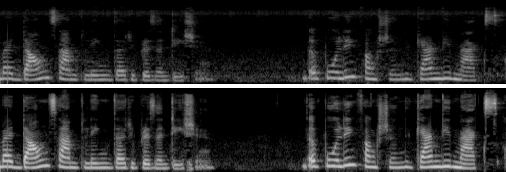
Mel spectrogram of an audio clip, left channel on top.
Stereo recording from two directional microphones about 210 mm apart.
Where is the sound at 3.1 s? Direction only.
45° right (ahead or behind).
